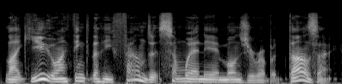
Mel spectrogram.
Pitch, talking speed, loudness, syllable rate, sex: 125 Hz, 230 wpm, -18 LUFS, 5.7 syllables/s, male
